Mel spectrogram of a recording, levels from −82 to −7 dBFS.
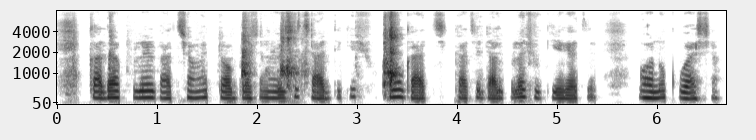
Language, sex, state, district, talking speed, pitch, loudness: Bengali, female, West Bengal, Purulia, 145 wpm, 195 Hz, -23 LUFS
